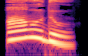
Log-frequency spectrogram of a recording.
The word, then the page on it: ಆವುದು: āvudu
